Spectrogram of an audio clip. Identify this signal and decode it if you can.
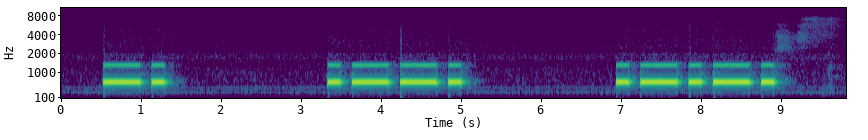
Morse code, heard as a keyed tone, about 8 wpm, 1300 Hz, with noise. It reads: N P <AR>
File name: jh8cbh / 2026cw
